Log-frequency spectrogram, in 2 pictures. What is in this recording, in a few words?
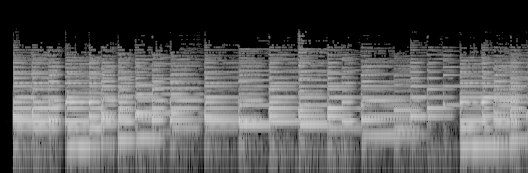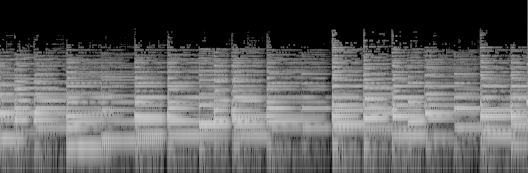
Lux Benigna, Piano; Lead Kindly Light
